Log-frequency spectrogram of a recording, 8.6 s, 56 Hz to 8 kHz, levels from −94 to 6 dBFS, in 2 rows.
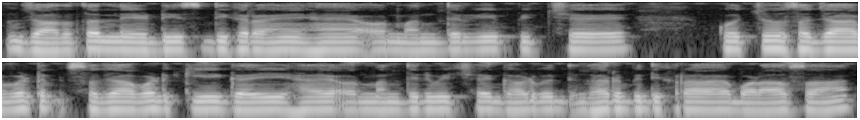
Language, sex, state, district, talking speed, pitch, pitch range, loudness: Hindi, male, Haryana, Jhajjar, 190 wpm, 120 Hz, 120-125 Hz, -19 LUFS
